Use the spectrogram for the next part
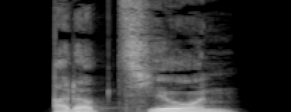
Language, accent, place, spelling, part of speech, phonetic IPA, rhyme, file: German, Germany, Berlin, Adoption, noun, [adɔpˈt͡si̯oːn], -oːn, De-Adoption.ogg
- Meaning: adoption (voluntary acceptance of a child of other parents to be the same as one's own child)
